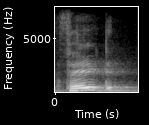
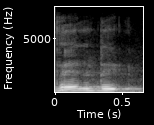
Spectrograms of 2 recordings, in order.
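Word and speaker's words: veld: है है यहां पर इससे फेल्ट वैसे इसको प्रोनाउंस करते हैं इंग्लिश में यह वेल्ड आप कहो तो ये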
